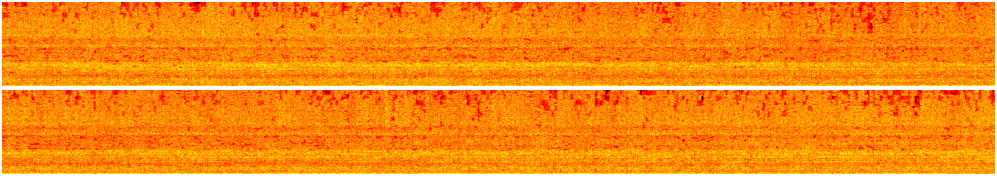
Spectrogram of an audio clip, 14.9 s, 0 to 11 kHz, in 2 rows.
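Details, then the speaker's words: 2007 John Deere LA110 lawn tractor, cold start after a tune-up with fresh 90-octane gas and carb cleaner, mower deck engaged: a steady, even engine drone with the deck whirring on top, no knocks or hunting. "This will be a good cold start test and a test to see if the blades will turn and what the deck sounds like."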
